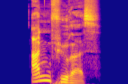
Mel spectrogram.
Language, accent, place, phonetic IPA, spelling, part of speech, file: German, Germany, Berlin, [ˈanˌfyːʁɐs], Anführers, noun, De-Anführers.ogg
- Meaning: genitive singular of Anführer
